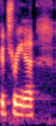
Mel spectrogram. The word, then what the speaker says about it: Katarina: my name katrina which is spelled katarina pronounced katrina my mama saw it on tv loved it and she said this is how i'm going to spell it this is how i'm going to pronounce it but it means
